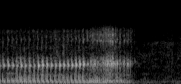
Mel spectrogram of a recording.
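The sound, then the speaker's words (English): A single loud, rasping snore with a rough fluttering rattle, alone, lasting just over a second before it cuts off abruptly into near silence. “must you start snoring as soon as you close your eyes?”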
